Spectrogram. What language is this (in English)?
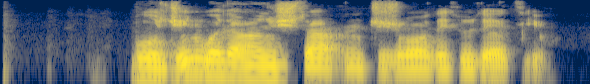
Kabyle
